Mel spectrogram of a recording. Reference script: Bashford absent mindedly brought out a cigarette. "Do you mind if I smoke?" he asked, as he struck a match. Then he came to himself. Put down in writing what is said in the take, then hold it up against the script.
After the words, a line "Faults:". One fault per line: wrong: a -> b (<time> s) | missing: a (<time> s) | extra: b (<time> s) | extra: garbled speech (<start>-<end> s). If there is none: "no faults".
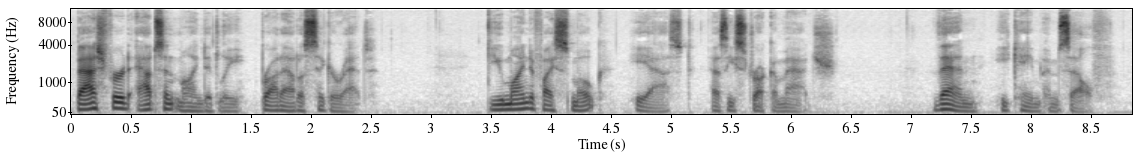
Bashford absent mindedly brought out a cigarette. "Do you mind if I smoke?" he asked, as he struck a match. Then he came himself.
Faults:
missing: to (8.1 s)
